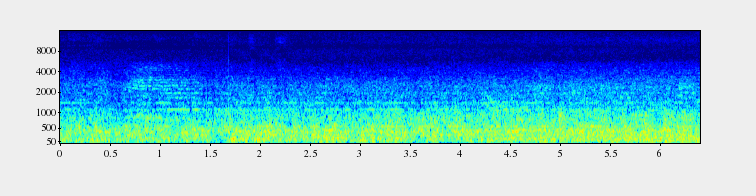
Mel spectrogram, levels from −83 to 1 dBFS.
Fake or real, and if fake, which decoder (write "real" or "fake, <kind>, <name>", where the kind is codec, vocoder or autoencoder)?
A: real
